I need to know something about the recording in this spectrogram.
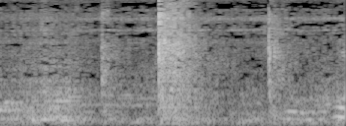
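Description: A gas stove igniter clicks.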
